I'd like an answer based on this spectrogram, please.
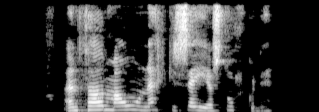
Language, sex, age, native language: Icelandic, female, 11, Icelandic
